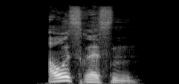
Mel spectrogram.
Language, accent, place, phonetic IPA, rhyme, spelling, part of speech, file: German, Germany, Berlin, [ˈaʊ̯sˌʁɪsn̩], -aʊ̯sʁɪsn̩, ausrissen, verb, De-ausrissen.ogg
- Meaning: inflection of ausreißen: 1. first/third-person plural dependent preterite 2. first/third-person plural dependent subjunctive II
